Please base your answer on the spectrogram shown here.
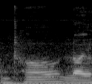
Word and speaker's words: ঢল: অর্থাৎ সেই বর্ণটা উচ্চারণ করার সময় সেইখানটা একটু একটু চাপ হবে, ঢল, লয়ের মধ্যে একটু প্রেশার হবে।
